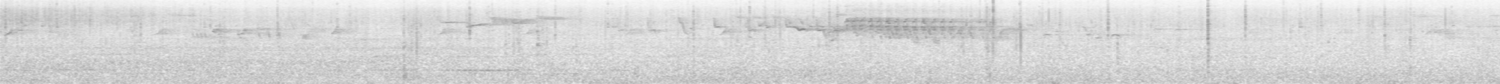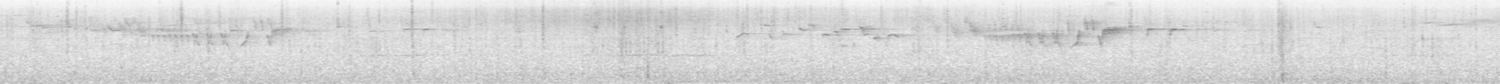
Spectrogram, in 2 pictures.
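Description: Woodland songbirds singing now and then, in short bursts of high trills and chirps, the clearest about eight, sixteen and twenty-five seconds in, over a steady low background rustle. A single sharp click about twelve seconds in.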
